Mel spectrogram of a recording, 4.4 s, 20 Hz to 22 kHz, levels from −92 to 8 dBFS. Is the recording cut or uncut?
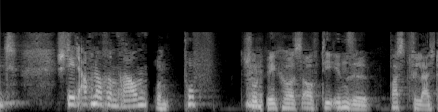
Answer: cut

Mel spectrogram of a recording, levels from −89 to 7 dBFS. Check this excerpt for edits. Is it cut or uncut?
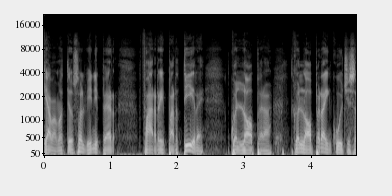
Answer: uncut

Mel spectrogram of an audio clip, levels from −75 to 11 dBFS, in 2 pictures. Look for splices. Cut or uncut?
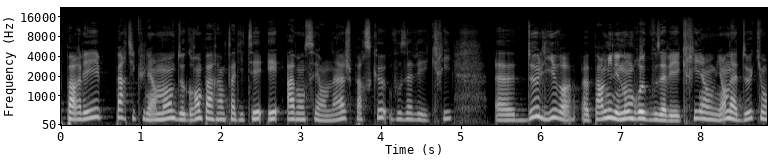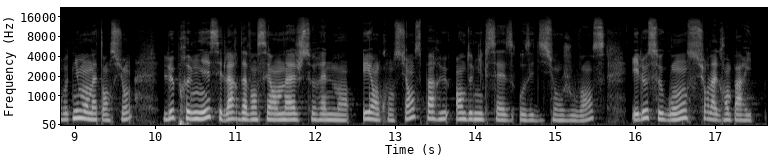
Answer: uncut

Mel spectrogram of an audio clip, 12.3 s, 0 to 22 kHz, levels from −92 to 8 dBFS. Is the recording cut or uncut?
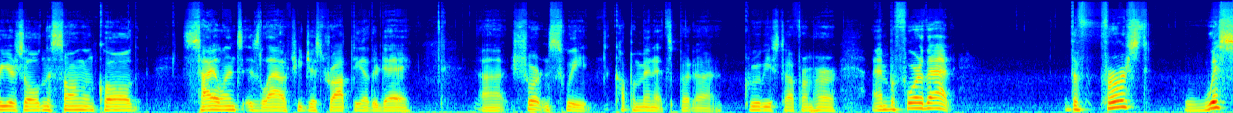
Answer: uncut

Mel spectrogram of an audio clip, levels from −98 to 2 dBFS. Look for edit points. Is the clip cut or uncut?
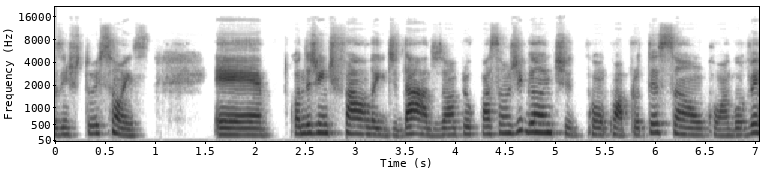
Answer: uncut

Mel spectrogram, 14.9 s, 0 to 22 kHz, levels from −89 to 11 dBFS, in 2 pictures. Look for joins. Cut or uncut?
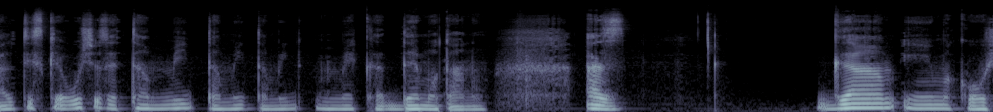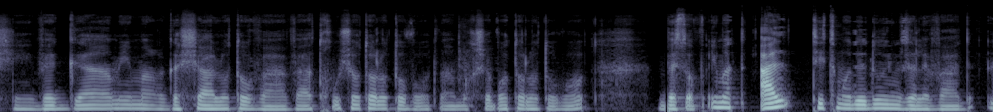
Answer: cut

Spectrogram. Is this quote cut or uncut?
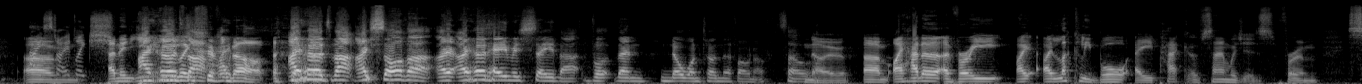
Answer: uncut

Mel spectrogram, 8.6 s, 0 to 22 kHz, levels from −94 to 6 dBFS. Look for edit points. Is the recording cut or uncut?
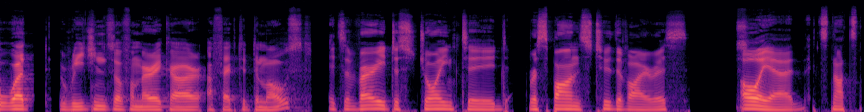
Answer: cut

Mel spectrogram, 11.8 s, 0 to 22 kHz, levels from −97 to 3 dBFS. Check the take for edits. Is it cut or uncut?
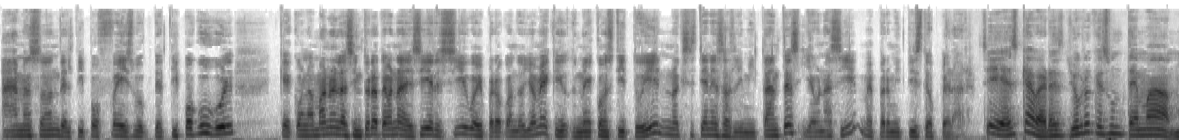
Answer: uncut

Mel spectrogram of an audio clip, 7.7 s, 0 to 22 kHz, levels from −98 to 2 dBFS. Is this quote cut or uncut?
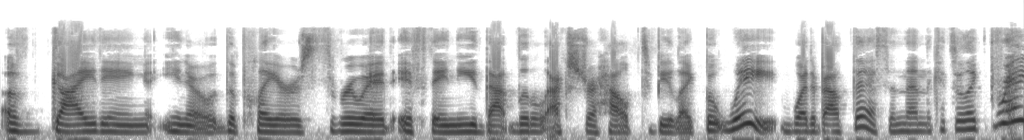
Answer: uncut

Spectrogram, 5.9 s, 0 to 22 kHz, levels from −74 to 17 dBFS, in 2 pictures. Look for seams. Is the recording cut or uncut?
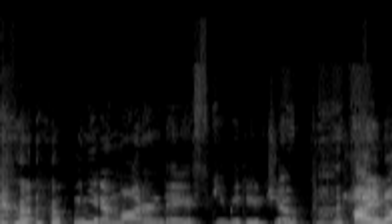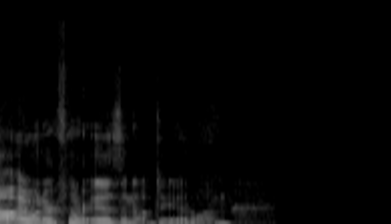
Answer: uncut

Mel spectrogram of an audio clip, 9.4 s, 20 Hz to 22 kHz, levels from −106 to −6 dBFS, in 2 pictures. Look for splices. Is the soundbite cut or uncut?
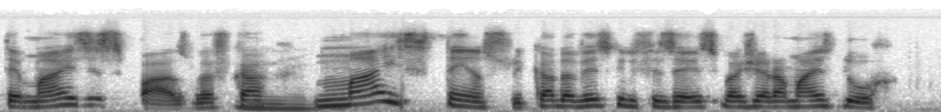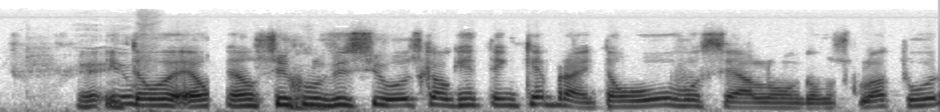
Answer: cut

